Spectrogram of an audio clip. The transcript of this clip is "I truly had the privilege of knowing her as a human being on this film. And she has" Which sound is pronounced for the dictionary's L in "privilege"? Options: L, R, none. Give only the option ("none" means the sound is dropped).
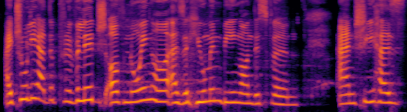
L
